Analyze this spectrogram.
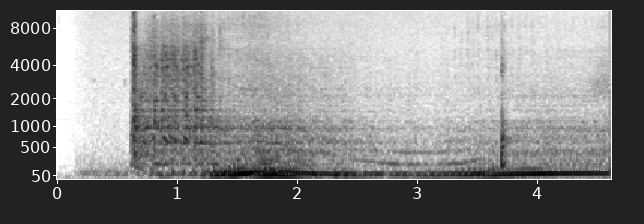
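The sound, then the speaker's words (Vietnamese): Car engine cranking and catching with a sharp onset, then settling into a low, steady rumble that swells as the car drives off, with no voices. “rồi nổ máy chạy xe theo người giám đốc, đưa ông ta về tận nhà.”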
